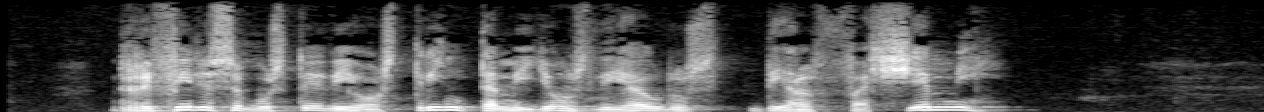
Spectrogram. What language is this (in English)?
Galician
